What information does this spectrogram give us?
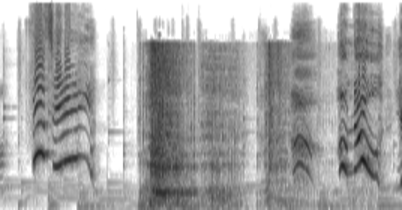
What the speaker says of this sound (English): That lion is so cool!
